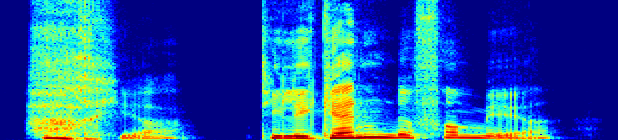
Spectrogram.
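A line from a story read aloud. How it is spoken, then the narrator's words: Sigh. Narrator (German): seufzte Edith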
